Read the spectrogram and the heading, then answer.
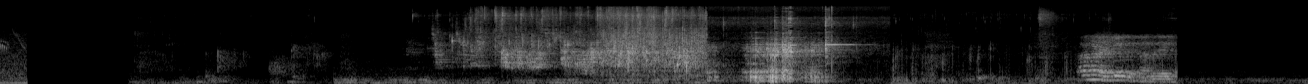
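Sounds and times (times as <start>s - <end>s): hot oil sizzling: 4.6s - 10.9s.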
